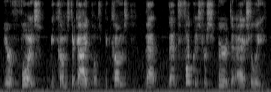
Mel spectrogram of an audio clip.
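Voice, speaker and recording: A man with a loud voice, answering interview questions about his paranormal work in a rambling way, full of restarts and fillers. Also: medium pitch, normal speed, low-quality recording. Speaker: paranormal investigator and medium. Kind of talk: interview guest, casual explaining.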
